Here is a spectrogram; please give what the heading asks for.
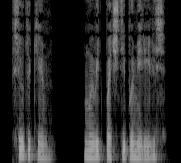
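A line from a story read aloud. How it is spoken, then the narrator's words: Sighing. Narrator (Russian): вздохнул Трикс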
